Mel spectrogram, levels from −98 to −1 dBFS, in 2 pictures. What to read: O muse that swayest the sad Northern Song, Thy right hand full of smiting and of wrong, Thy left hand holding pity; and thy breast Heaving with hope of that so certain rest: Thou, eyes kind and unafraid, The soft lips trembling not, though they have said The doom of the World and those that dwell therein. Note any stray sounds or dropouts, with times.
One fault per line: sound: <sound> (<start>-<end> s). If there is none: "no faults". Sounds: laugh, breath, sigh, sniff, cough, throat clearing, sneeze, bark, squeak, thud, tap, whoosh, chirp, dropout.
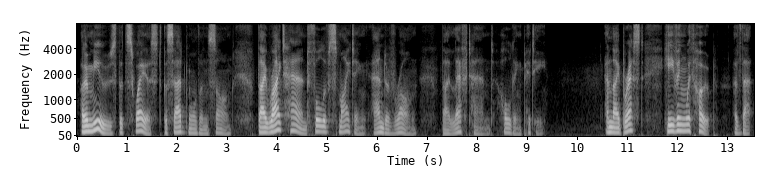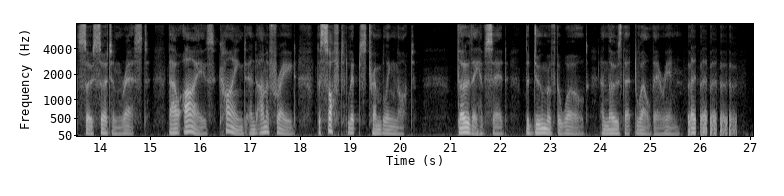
sound: laugh (25.8-26.7 s)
